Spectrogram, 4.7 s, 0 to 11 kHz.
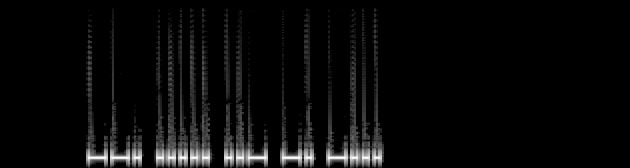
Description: Morse code, heard as a keyed tone, about 28 wpm, 700 Hz. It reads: G5UNB
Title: Code Groups - 5 Letter:Numbers - 28wpm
